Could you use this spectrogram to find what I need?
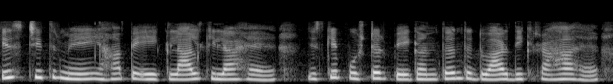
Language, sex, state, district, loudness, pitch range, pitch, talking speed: Hindi, female, Jharkhand, Garhwa, -15 LUFS, 235-265 Hz, 245 Hz, 155 wpm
